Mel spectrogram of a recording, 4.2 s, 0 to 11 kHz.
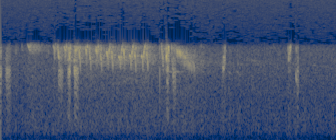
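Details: Black storks at a nest in Estonia during feeding, recorded 20 May 2012: a dense run of scratchy, squeaky chattering notes for about two seconds, then a few isolated short clicks over a steady background hiss.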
